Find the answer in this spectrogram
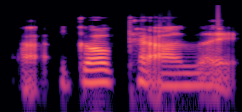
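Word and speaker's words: Gokhale: Um and her name is spelled G O K H A L E Go Cal.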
